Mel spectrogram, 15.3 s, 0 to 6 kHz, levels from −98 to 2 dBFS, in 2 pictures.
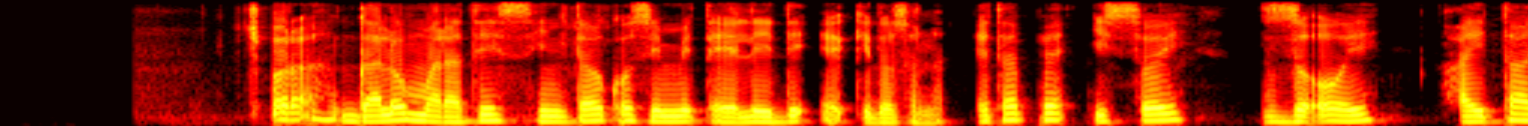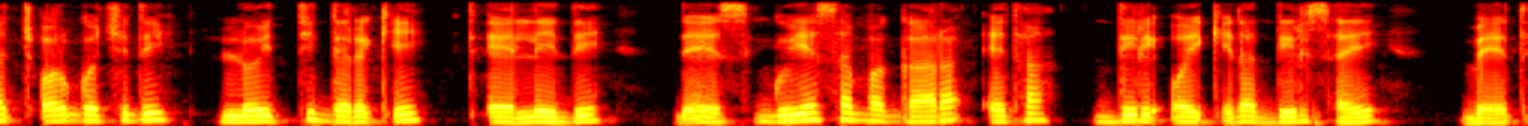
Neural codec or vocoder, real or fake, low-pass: vocoder, 44.1 kHz, 80 mel bands, Vocos; fake; 5.4 kHz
